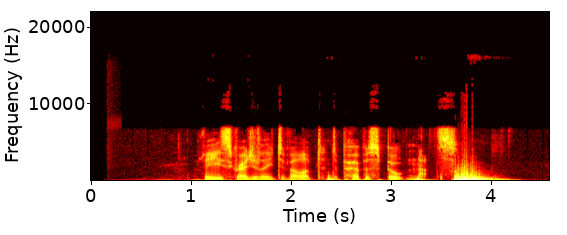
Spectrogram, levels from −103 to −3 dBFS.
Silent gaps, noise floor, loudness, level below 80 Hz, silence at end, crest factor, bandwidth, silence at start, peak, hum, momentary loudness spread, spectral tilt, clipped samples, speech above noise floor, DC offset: none; -69 dBFS; -21 LUFS; -26 dBFS; 0.4 s; 20 dB; 7.2 kHz; 1.15 s; 0 dBFS; none; 15 LU; -5.5 dB/octave; under 0.1%; 50 dB; under 0.1%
